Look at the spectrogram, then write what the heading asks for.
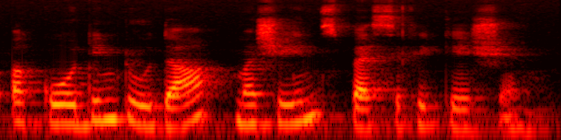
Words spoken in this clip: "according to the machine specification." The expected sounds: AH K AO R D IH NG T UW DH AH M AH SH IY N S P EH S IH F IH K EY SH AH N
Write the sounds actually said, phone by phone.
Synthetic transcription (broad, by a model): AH K AO R D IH NG T UW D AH M AH SH IY N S P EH S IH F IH K EY SH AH N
